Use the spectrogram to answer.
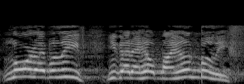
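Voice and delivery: high, loud pleading cry; preacher acting a desperate plea; tearful cry out. Father of the child begging Jesus, crying out. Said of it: "cried out and said with tears".

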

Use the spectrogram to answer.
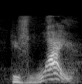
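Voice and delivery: normal talking voice

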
